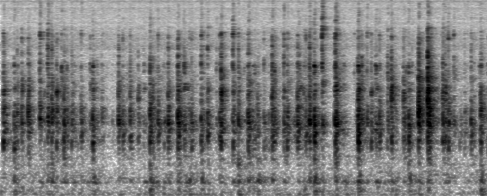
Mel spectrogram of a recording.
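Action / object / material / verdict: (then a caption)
tap / mechanical keyboard with plastic keycaps / plastic / none. Fingertips type steadily on a compact white mechanical keyboard with backlit plastic keycaps, using only one hand at the start. A rapid stream of short, bright plastic clicks and clacks, with no low end and almost no ring after each keystroke.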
